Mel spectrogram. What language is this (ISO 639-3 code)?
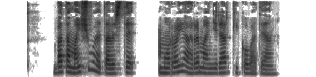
eus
